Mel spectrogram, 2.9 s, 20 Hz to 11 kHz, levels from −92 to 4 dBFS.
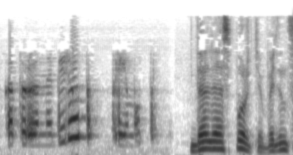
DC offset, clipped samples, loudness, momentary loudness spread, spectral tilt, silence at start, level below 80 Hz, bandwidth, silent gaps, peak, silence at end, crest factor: under 0.1%; under 0.1%; -19 LUFS; 12 LU; -4.5 dB/octave; 0.05 s; -58 dBFS; 8 kHz; none; -6 dBFS; 0 s; 14 dB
